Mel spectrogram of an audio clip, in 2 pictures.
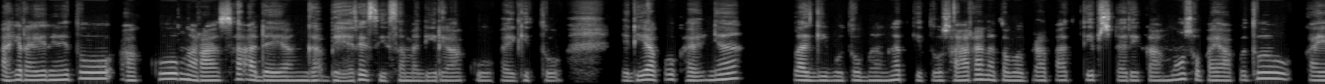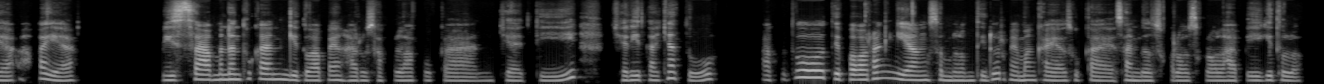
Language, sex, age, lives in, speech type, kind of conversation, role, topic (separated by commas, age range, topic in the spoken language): Indonesian, female, 30-34, Indonesia, conversation, advice, user, Bagaimana cara berhenti menatap layar sebelum tidur?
